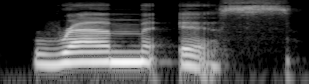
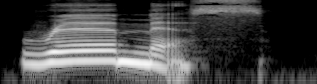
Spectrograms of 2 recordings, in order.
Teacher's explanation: Two syllables with the stress on the second. The first syllable is reduced.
